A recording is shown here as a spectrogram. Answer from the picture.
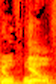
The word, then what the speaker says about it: Guilfoyle: So, for viewers and listeners, Kimberly got, please pronounce her Guilfoyle. – Name. – Guilfoyle.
